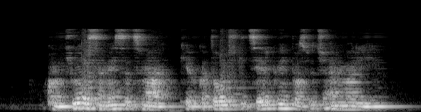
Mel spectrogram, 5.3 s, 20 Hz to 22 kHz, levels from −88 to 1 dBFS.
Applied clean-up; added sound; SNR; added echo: neural separator model SepFormer DNS4.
